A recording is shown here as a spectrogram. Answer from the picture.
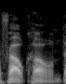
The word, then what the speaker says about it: Falcone: I prefer Falcone. That's the way it's supposed to be pronounced.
